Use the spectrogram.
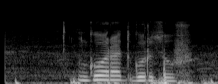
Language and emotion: Russian, neutral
